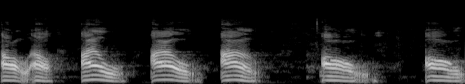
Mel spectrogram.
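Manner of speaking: repeated model "I'll", collapsed to one sound; L-heavy I'll. Shown as a demonstration. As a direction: merge "I'll" into one syllable led by the L. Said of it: "มันก็เลยเหมือนเขาพูดเป็น".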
